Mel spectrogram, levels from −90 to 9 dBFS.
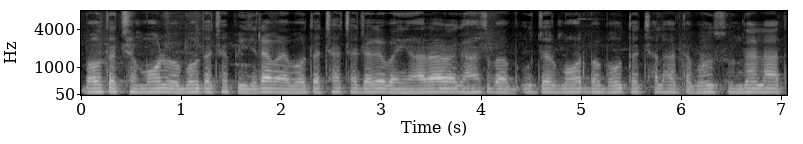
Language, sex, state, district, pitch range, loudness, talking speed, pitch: Bhojpuri, male, Bihar, East Champaran, 120-125 Hz, -25 LUFS, 220 wpm, 120 Hz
